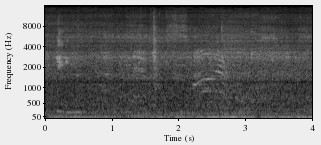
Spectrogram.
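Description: Outdoor track ambience: a low steady rumble with faint voices in the background, and a sharp click about one and a half seconds in.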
